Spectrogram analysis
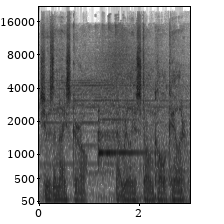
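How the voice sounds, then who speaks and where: A bitter, hardboiled ex-cop narrating his revenge in noir voice-over. His voice is extremely deep and barely moves in pitch, brooding and deadpan. A loud music score runs underneath. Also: moderate pace. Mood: grim.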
